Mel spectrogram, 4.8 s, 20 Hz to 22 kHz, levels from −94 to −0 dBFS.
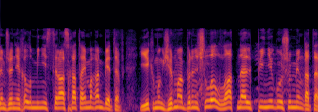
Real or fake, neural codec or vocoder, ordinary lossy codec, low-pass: real; none; none; none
